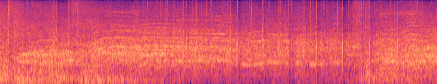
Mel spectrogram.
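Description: Women kendo fighters' high, drawn-out kiai shouts, with stamping footwork thuds on the wooden gym floor and sharp clacks of bamboo shinai, most of them near the start and again shortly before the end.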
